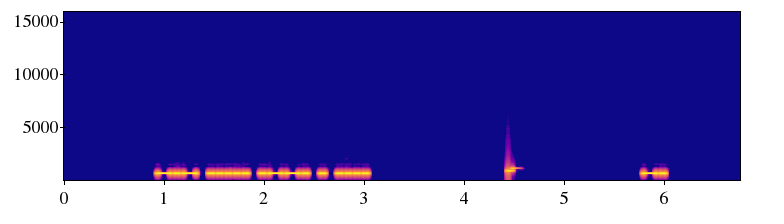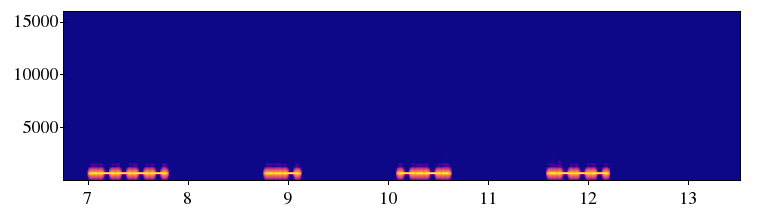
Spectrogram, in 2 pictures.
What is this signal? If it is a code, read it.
Morse code, heard as a keyed tone, about 28 wpm, spaced as for 12 wpm, 700 Hz. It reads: K5PEH N1UCJ
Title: USA Call Signs - 5 Characters - 8x Character Spacing - 28wpm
